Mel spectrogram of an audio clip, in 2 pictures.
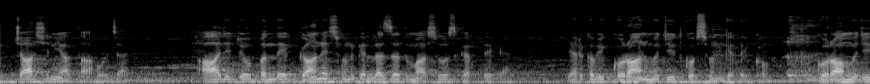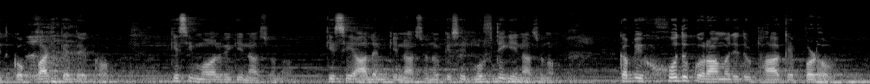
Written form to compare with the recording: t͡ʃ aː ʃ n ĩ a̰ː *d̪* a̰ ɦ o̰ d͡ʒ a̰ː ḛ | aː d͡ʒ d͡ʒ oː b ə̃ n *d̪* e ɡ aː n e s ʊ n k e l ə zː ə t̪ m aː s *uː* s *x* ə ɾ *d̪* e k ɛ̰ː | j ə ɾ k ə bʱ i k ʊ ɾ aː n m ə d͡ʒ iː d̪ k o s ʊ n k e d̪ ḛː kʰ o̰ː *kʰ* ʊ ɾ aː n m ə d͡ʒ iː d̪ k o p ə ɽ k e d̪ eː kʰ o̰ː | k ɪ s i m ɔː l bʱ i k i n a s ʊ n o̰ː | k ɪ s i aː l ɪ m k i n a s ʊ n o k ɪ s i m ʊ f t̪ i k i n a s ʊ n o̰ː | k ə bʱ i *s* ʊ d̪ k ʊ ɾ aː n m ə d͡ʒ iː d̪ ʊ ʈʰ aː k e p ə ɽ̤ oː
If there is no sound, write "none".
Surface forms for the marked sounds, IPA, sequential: t̪, d̪, uː, k, t̪, k, x

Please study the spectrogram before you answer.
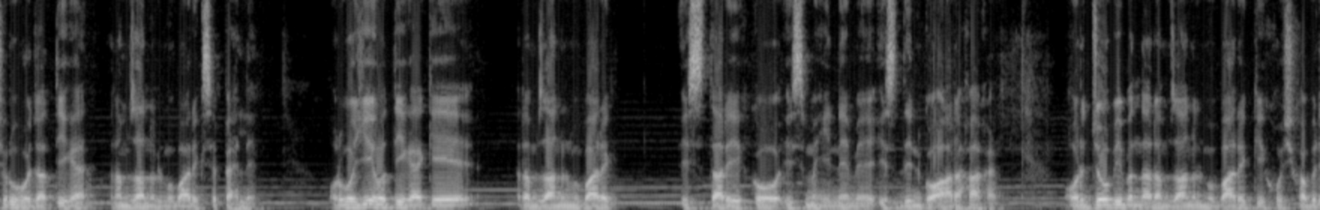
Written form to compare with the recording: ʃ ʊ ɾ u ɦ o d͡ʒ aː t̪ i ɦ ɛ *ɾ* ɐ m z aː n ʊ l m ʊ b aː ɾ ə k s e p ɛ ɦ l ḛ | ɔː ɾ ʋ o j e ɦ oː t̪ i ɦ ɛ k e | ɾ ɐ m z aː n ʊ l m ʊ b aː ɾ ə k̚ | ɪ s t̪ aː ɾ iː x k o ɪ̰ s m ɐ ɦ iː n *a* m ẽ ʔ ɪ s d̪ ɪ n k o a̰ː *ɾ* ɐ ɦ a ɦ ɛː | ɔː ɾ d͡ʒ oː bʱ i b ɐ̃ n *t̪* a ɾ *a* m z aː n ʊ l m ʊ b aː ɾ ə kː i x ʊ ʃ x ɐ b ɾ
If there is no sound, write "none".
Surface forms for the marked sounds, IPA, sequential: ɾ, e, ɾ, d̪, ɐ

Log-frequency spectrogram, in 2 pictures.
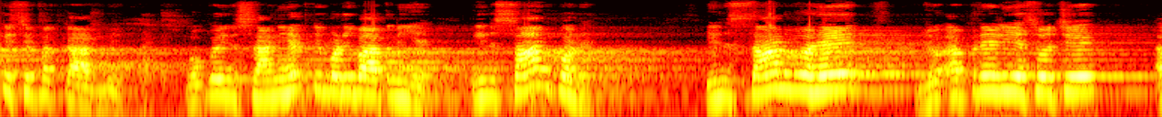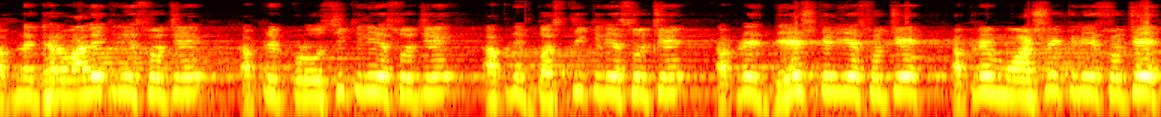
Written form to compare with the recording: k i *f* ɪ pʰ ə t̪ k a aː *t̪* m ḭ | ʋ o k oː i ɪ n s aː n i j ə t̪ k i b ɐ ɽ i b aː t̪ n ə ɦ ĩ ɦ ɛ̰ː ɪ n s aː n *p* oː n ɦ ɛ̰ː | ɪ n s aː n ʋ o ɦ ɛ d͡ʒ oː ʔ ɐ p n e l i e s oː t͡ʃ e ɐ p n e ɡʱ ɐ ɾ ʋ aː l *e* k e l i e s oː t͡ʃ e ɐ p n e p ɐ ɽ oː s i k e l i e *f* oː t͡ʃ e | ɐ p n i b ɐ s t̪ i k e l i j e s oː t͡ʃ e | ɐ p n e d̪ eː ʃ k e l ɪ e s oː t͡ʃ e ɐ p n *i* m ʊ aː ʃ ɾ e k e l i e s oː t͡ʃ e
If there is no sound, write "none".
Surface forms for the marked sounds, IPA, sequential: s, d̪, k, e, s, e

